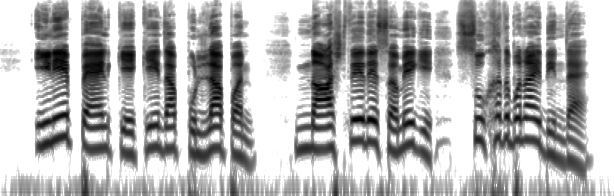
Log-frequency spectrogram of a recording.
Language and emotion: Dogri, happy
